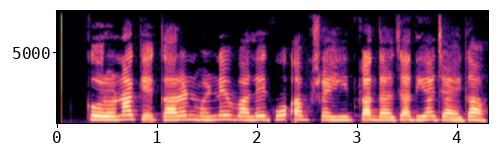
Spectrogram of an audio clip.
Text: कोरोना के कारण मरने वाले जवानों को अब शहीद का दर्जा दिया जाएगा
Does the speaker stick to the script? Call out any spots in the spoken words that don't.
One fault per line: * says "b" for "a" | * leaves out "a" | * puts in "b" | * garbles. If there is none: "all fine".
* leaves out "जवानों"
